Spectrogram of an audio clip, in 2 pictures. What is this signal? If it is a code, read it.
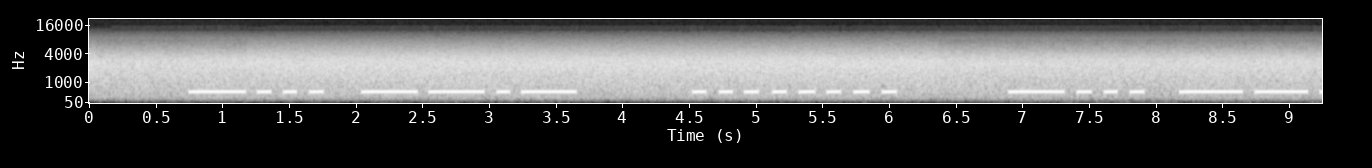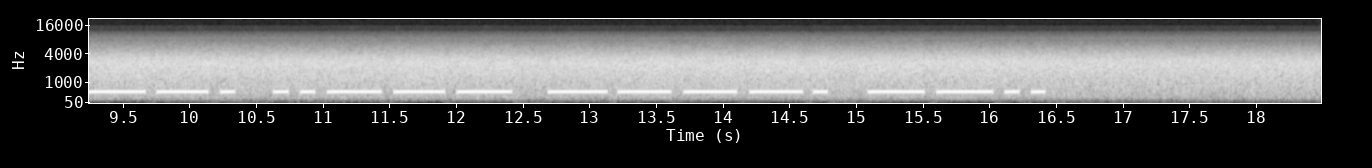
Morse code, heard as a keyed tone, hand-sent with a straight key, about 12 wpm, 560 Hz, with radio static. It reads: BQ <HH> B929Z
